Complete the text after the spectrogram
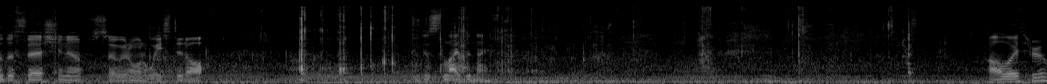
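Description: A knife slices through fish with soft scraping and tapping.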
